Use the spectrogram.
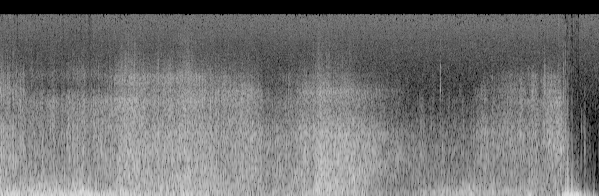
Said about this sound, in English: So this should be it, top of the coast to coast. It's a bit windy, so it'll probably get noisy going along.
